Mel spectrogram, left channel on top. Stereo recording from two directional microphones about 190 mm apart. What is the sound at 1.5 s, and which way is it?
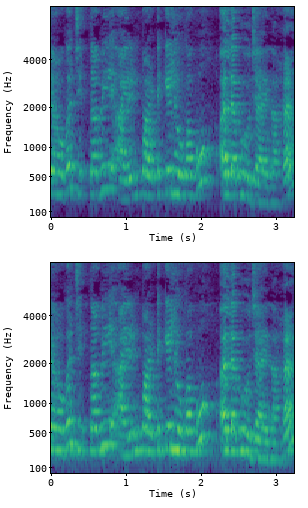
A woman's voice, 15° left (ahead or behind).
